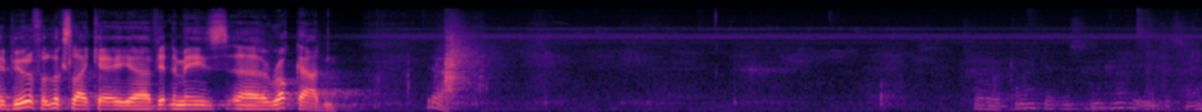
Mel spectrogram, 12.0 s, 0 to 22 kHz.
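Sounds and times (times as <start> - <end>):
insects chirring: 0.0 - 12.0
faint ticks: 7.0 - 7.4.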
